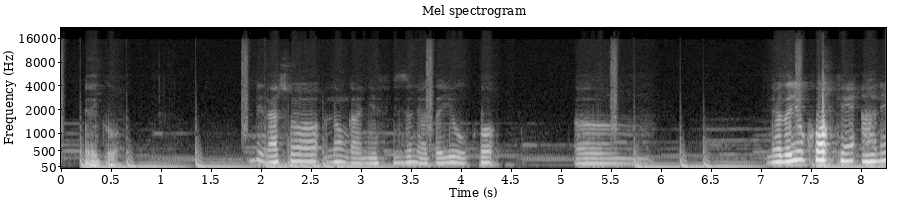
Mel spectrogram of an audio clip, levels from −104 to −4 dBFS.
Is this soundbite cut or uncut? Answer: uncut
